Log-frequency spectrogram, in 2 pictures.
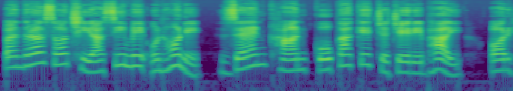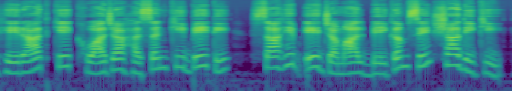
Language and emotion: Hindi, neutral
